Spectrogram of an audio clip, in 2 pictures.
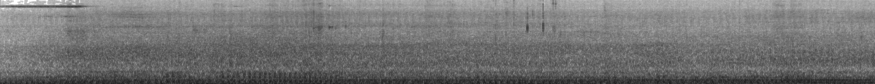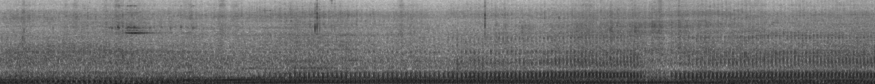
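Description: Motorcycle engine running steadily under way, with a continuous hum and road noise; the engine note changes about eleven seconds in.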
